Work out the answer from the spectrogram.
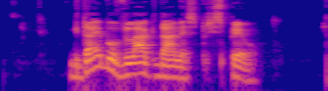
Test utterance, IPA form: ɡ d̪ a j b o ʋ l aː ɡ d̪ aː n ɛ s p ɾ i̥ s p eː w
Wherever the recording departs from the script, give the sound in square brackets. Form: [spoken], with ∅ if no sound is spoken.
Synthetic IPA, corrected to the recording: ɡ d̪ a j b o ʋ l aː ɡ d̪ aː n ɛ s p ɾ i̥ s p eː w

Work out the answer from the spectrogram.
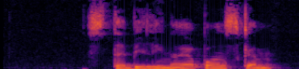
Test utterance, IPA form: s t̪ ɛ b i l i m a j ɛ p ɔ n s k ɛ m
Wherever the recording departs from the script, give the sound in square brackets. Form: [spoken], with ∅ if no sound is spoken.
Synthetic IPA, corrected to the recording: s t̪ ɛ b i l i [n] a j [a] p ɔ n s k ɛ m

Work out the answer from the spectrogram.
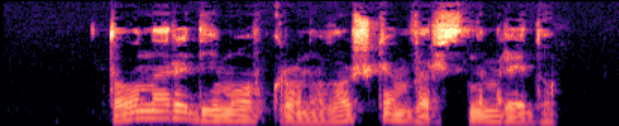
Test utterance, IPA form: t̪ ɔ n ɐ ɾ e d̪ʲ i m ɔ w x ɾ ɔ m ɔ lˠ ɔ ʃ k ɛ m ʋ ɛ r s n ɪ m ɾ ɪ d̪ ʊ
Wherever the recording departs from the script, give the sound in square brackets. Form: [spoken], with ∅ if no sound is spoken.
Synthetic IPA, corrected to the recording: t̪ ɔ n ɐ ɾ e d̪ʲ i m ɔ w [k] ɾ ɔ [n] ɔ lˠ ɔ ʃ k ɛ m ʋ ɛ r s n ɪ m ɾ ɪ d̪ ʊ

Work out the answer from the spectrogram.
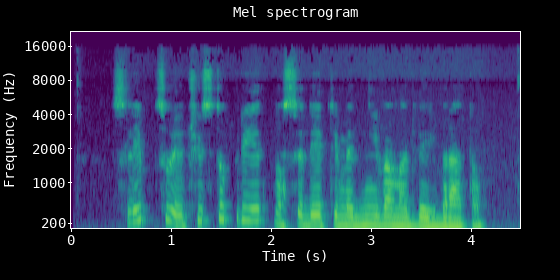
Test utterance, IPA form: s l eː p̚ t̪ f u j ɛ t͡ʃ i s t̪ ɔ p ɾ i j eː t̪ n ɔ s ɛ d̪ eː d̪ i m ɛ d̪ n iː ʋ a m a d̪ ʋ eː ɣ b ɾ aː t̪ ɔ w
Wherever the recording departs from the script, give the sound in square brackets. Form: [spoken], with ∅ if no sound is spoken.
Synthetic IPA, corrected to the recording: s l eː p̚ t̪ [s] u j ɛ t͡ʃ i s t̪ ɔ p ɾ i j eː t̪ n ɔ s ɛ d̪ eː [t̪] i m ɛ d̪ n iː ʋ a m a d̪ ʋ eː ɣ b ɾ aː t̪ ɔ w

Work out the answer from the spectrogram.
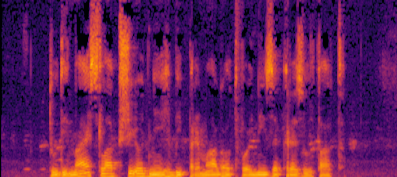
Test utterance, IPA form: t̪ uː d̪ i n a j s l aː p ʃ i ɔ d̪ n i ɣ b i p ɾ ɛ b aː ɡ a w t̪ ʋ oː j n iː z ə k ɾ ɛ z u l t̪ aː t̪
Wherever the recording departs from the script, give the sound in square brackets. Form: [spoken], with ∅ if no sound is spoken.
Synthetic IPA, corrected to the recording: t̪ uː d̪ i n a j s l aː p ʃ i ɔ d̪ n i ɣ b i p ɾ ɛ [m] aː ɡ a w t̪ ʋ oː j n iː z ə k ɾ ɛ z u l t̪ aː t̪

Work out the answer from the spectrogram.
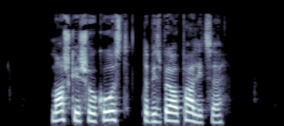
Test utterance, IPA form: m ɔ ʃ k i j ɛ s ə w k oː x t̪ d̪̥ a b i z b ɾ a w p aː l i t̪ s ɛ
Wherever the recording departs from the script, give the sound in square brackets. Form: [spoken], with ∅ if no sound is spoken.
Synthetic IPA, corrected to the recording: m ɔ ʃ k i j ɛ [ʃ] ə w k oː [s] t̪ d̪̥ a b i z b ɾ a w p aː l i t̪ s ɛ

